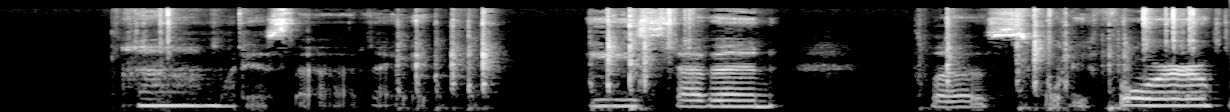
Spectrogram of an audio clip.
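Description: Plastic calculator keys click as they are pressed.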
